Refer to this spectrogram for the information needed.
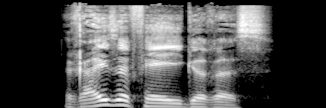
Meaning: strong/mixed nominative/accusative neuter singular comparative degree of reisefähig
- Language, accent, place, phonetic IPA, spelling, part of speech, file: German, Germany, Berlin, [ˈʁaɪ̯zəˌfɛːɪɡəʁəs], reisefähigeres, adjective, De-reisefähigeres.ogg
